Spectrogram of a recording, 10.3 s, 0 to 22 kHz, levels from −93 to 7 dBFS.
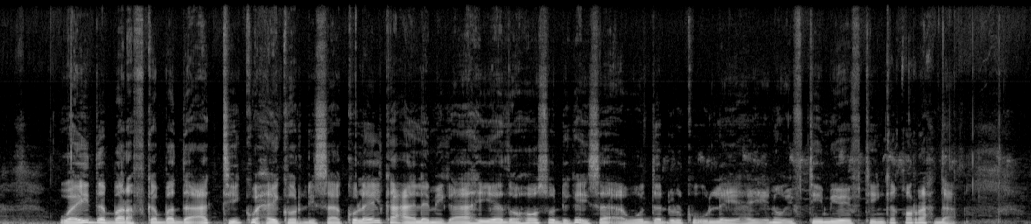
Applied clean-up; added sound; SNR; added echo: none; none; none; none.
